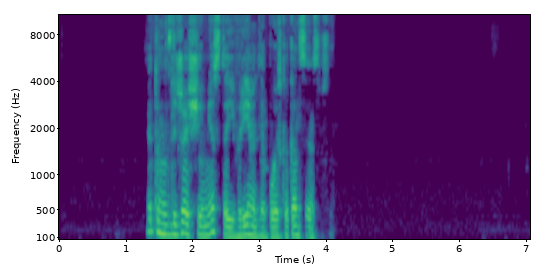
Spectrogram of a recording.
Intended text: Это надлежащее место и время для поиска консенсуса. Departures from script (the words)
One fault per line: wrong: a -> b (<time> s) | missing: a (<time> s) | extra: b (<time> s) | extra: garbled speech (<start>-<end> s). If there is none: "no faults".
no faults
